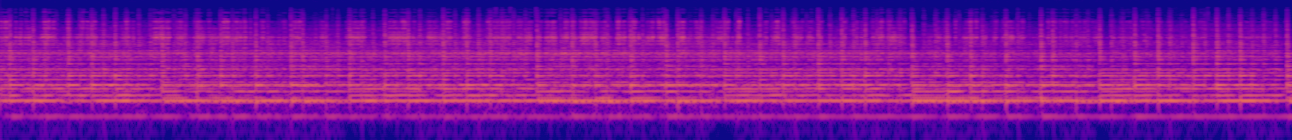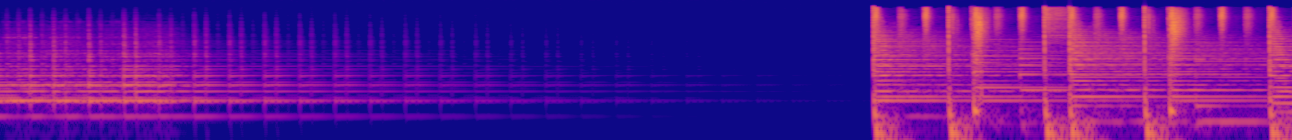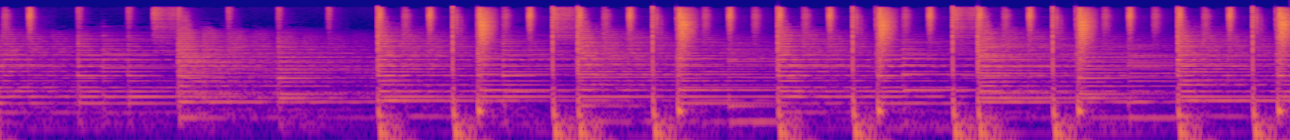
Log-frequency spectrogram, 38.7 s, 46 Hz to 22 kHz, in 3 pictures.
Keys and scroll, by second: 9.4 g, 15.8 F3, 26.7 Delete, 28.6 c, 29.6 shift+F2, 29.8 Escape, 34.9 Delete, 36.4 F3, 36.7 Escape.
